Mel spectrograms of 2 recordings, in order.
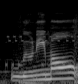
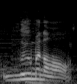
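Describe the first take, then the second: First: The n sound comes before the m sound. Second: The m sound comes before the n sound. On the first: The speaker calls it wrong. "did she pronounce it wrong?" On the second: The speaker calls it right. "It's luminol. Get it right"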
